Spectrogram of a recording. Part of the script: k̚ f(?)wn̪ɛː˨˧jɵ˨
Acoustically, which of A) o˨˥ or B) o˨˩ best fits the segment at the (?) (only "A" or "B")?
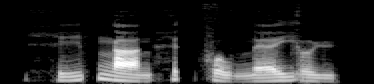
B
